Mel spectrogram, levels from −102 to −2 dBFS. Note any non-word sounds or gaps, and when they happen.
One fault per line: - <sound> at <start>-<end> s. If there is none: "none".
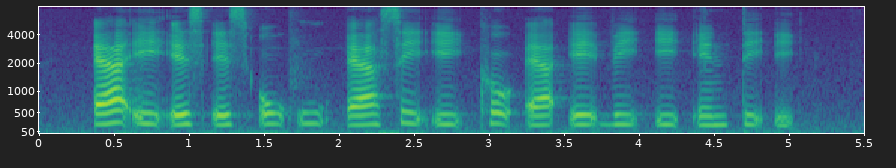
none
